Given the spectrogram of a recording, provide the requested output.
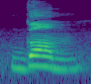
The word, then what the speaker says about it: gomme: gomme gomme The last E is always silent, muted, so you stop at the consonant.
